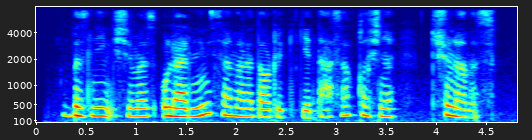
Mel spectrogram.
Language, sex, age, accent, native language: Uzbek, female, 19-29, Toshkent viloyati, Uzbek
